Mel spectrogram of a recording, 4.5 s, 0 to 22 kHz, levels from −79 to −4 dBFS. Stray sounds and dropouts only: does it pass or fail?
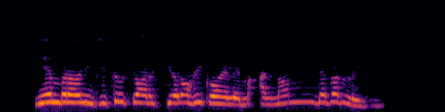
pass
